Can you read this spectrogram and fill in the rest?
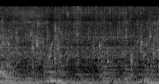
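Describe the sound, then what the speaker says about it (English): Cold tap water runs steadily over saltfish being rinsed in a sink for a Jamaican saltfish fritter recipe, a continuous close splashing wash with no talking. "what I do is I wash it off in cold water"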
